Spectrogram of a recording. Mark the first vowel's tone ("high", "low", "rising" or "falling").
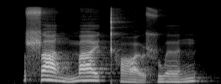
falling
